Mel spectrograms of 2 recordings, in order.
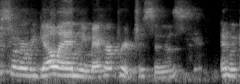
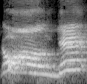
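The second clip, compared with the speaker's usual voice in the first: mock yelling voice; 5 semitones higher, 12 dB louder than usual. Retelling how the owner shouted at a man running away, retelling a yell. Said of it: "He's like yelling".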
